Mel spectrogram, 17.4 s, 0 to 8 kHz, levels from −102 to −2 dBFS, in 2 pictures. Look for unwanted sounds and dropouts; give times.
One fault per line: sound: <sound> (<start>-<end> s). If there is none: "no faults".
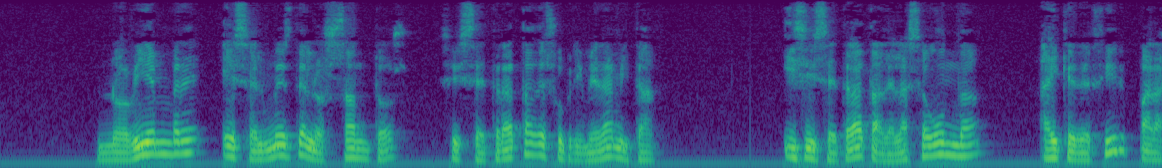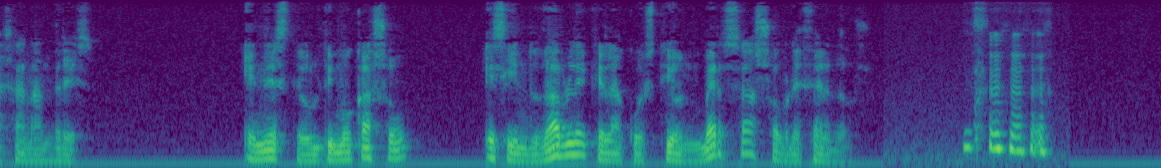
sound: laugh (15.9-16.6 s)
